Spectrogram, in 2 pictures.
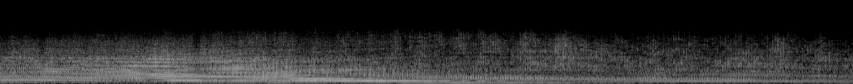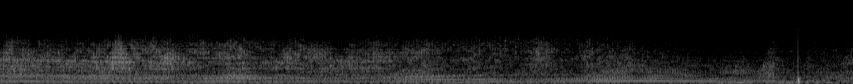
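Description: Clemens Kulig's aerobatic propeller plane drones steadily through an outside barrel roll at an air show, the engine loud and near at first, then easing as it moves off, with shifting pitch throughout.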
